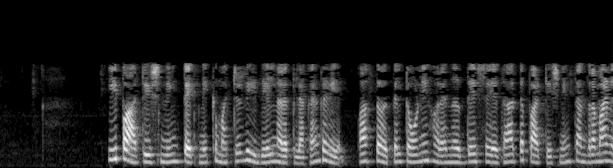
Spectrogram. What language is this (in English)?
Malayalam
